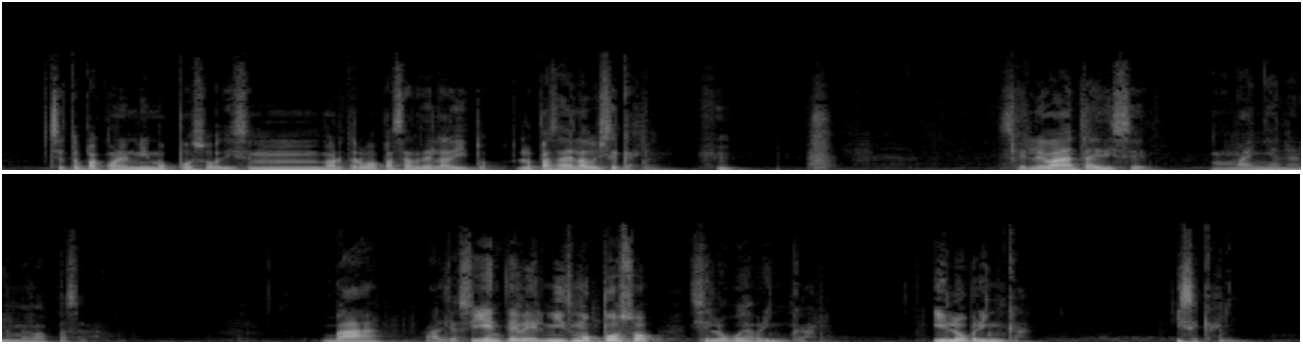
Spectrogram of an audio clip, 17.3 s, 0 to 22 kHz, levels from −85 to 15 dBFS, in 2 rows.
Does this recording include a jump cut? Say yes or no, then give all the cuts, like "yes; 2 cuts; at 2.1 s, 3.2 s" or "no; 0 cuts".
no; 0 cuts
